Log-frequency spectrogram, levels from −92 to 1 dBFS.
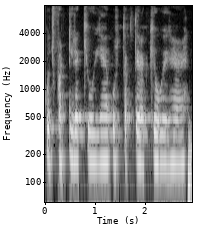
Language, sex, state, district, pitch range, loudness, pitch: Hindi, male, Uttar Pradesh, Shamli, 160-170 Hz, -16 LUFS, 165 Hz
